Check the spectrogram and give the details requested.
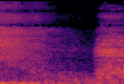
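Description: Soft hissing airflow through the nose, one breath out then in, with one nostril closed; air moves freely, a normal nasal patency test with no blockage.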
